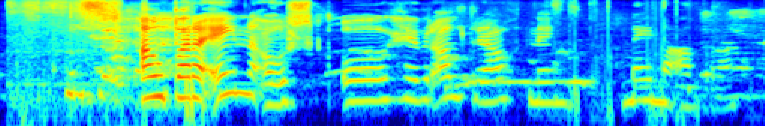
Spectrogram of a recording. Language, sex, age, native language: Icelandic, female, 12, Icelandic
